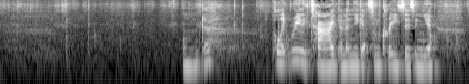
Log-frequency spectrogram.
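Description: Paper and twine rustle softly as hands tie a bundle.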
